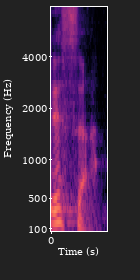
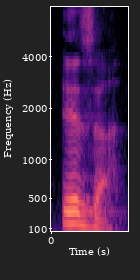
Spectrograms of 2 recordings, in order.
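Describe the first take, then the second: First: The middle consonant is a hissing s sound. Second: The middle consonant is a buzzing z sound. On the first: The speaker calls it wrong. "there is no Z sound. So it will come out issa" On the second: The speaker calls it right. "make sure that they're going to hear the Z sound on is a"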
